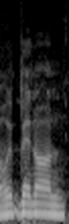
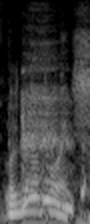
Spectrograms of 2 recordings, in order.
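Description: First: Said in the usual way. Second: We've been on point, stressing point. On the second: Real, not acted. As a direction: point punched high and emphatic.

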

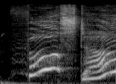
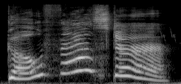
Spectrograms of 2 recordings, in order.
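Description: First: Very high sloth holler; hollered question. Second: High, drawn-out command; urgent yell. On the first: Sloth driver checking Kenny's order, hollering. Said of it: "hollered Sebastian". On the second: Kenny to sloth driver during the chase, urgent yell. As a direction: urge the driver on, yelling. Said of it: "yelled Kenny". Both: A narrator's reading.

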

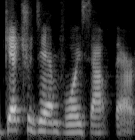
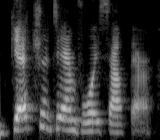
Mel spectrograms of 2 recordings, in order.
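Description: First: Said in the usual way. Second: Louder, punching GET as a command; rally the viewers, hit the first word hard; fired-up rallying cry. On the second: Real, not acted. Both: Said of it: "And rants, both of us".

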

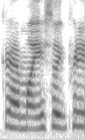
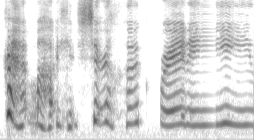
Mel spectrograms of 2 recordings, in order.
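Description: First: Said in the usual way. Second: Slow, higher, choked mock sob of the lyric; hammed-up teary version of the lyric; imitating crying. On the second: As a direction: play yourself tearing up on "Grandma". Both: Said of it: "Like, crying".

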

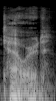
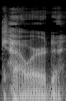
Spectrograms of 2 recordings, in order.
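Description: First: Muttered under the breath, very soft; cursing under breath. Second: Cursing under breath. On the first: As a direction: hiss it low to yourself. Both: Acted. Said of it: "That's what I say under my breath".

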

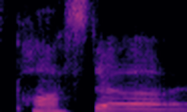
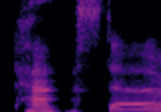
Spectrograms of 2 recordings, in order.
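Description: First: PASTA with open ah, as in father; American pronunciation. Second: PASTA with short flat a, as in cat; Canadian pronunciation. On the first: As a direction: say "pasta" as PAH-sta. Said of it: "in the U S it's". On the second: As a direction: say "pasta" as PASS-ta. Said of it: "when you say, like". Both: Shown as a demonstration.

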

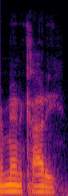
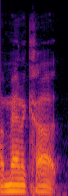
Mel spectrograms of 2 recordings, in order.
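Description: First: "manicotti" ending in a clear tee; full final vowel. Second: "manicotti" cut short to manicot; final vowel dropped. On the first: Correcting the dish's name, softer "manicotti" with its final ee. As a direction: say "manicotti" with all four syllables. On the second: Trying out the name of a dish, "manicotti" with no last vowel. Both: Real, not acted. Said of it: "That's what it is".

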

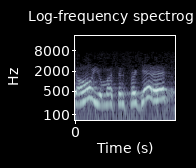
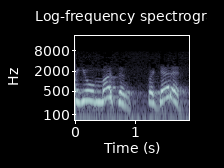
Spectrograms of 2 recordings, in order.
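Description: First: "you mustn't forget it" run together slowly as one sentence; no break between "mustn't" and "forget", said slowly; one smooth phrase. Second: "you mustn't." ended with a full stop, then "Forget it." as a separate blunt order; "you mustn't" falls and stops, "Forget it" snapped on its own; split as two sentences. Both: Acted. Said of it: "I, I said".

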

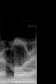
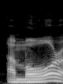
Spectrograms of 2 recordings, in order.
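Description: First: "Amore" ending in "ay", three syllables; accented final E. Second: "Amore" ending like "more", E silent; unaccented final E. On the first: Podcaster offering the other reading of a surname, "Amore" with sounded E. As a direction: say "Amore" as "a-MOR-ay". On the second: Podcaster guessing at supporter's surname, "Amore" with silent E. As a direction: say "Amore" as "a-MORE", two syllables. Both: Shown as a demonstration. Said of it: "if there's an accent there either".

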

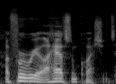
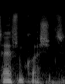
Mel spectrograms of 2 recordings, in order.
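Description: First: Said in the usual way. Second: Breathy whisper, much softer; whispered aside. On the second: Shown as a demonstration. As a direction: mutter it to yourself under breath. Whispered repeat of the line.

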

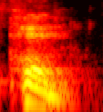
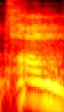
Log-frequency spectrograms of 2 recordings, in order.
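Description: First: "tin" for ten, short E raised to short I; Kiwi vowel shift. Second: Said in the usual way. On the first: Shown as a demonstration. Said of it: "change the E vowel to an I". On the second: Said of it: "they tend to change the E vowel".

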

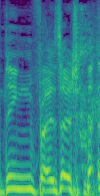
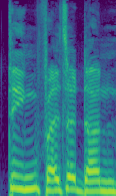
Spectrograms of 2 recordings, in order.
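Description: First: Laughing through the repeated line; laughing fast food line. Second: Fast food worker voice. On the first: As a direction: giggle out the fries joke. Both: Retold or imitated.

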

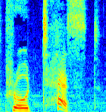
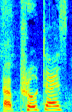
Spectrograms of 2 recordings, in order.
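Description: First: "protest" stressed on the second syllable, TEST; verb stress. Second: "protest" stressed on the first syllable, PRO; noun stress. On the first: Teacher shows the other meaning, "protest" stressed slowly on TEST. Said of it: "slight on the test". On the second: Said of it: "A protest and protest lain". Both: Shown as a demonstration.

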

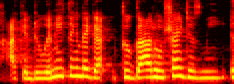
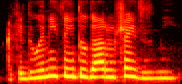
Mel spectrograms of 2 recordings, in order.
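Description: First: Said in the usual way. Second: Rattled off fast, a mock kid's dinner-table recitation; rushed recitation. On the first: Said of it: "so then we went from Jesus wept to". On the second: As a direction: race through the verse like a hungry kid. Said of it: "we shouldn't have been saying it that quick".

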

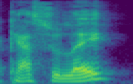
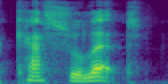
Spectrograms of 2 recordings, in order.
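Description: First: Cassoulet ending in an "ay" sound; silent final T. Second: Cassoulet ending in a "let" sound; sounded final T. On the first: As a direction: say cassoulet French-style, rhyming with "lay". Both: Shown as a demonstration. Tries two pronunciations of the dish.

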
